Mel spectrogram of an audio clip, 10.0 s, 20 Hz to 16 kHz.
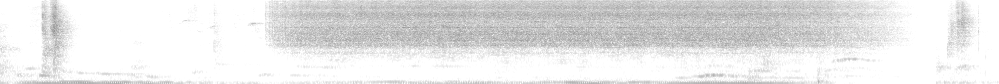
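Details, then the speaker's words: Hope Pro 4 rear hub after freehub bearing replacement, hub bearings fine: cranks still while wheel coasts, steady fast pawl ticking buzz fading as it slows; freehub sounds healthy. "So now when I do a crank and I let go of the crank must stand still, the wheel must keep spinning, and we want to hear the noise."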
